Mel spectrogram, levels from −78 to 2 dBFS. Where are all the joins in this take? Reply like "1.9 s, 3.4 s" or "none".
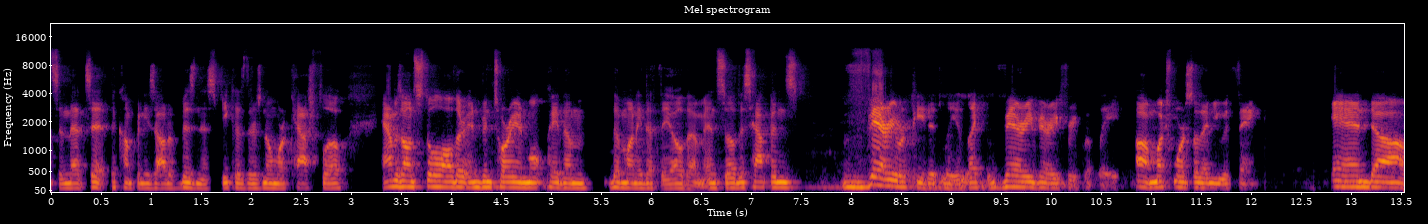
none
